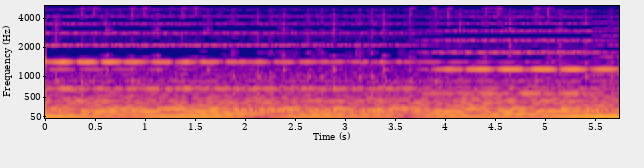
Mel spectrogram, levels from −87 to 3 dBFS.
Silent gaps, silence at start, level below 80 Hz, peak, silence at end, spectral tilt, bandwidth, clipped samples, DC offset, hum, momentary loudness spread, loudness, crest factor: none; 0 s; -24 dBFS; -8 dBFS; 0 s; -10 dB/octave; 5.4 kHz; under 0.1%; under 0.1%; none; 4 LU; -23 LUFS; 12 dB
